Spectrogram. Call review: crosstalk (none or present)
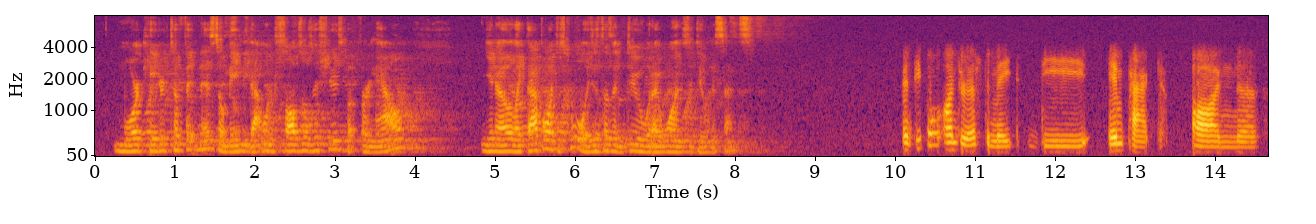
none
